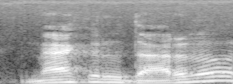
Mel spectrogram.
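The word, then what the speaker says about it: マクドナルド: Japan a lot, and I'm gonna tell you, Makanu Dadano. That's how they pronounce it over there.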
